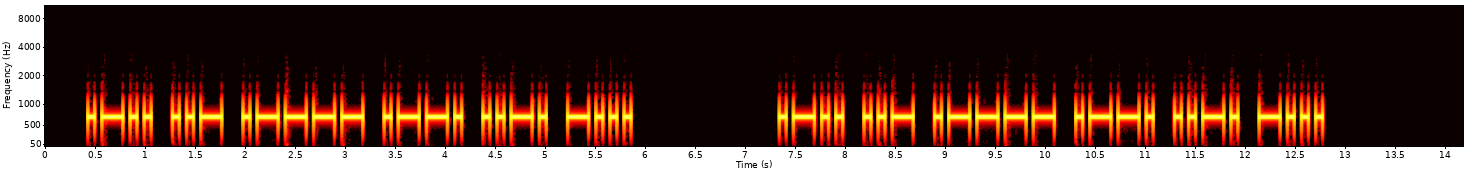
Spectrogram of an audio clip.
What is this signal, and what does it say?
Morse code, heard as a keyed tone, about 17 wpm, 700 Hz. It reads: LU1PFB LU1PFB
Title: DXCC-100 Call Signs - 6 Characters - Repeated 2x - 17wpm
